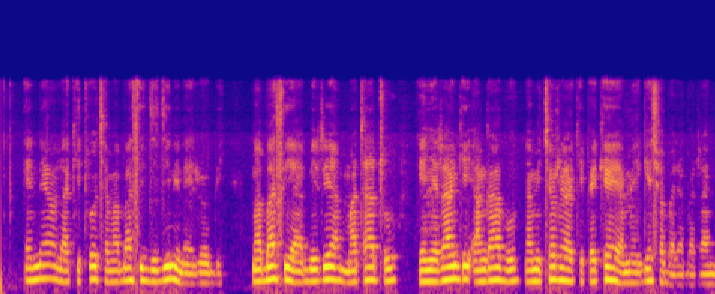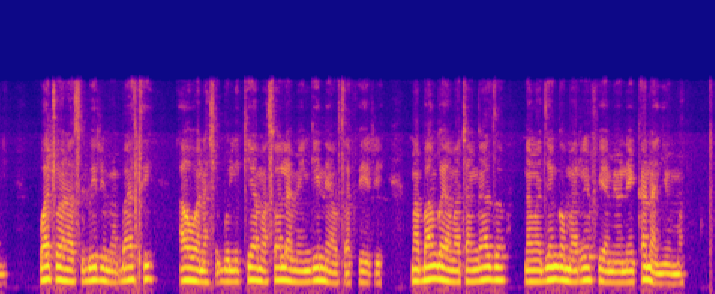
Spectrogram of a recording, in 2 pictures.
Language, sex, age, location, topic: Swahili, male, 18-24, Nairobi, government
